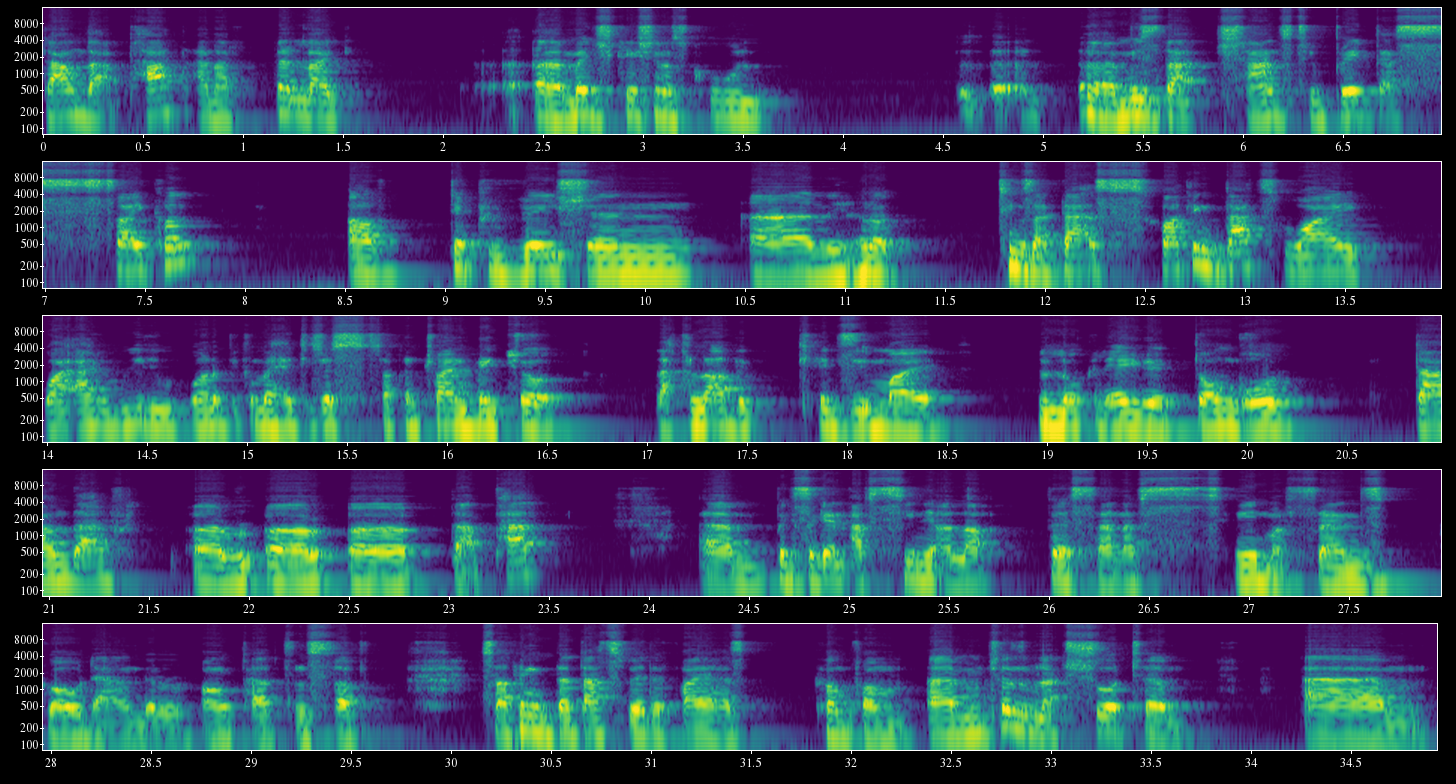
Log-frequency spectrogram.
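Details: Adult male teacher, real, with a lifelong stammer since childhood that he describes as neurological, mainly blocking type on words and sounds, worse when nervous; finding: stuttering (stammer).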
